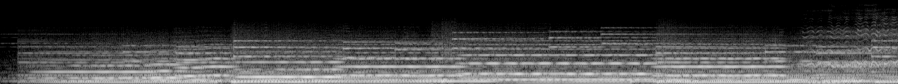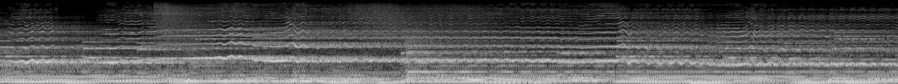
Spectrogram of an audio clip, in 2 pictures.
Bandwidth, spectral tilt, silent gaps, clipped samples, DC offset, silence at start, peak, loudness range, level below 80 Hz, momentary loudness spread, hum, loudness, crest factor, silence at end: 18 kHz; -7 dB/octave; none; under 0.1%; under 0.1%; 0.15 s; -2 dBFS; 3 LU; -34 dBFS; 4 LU; none; -14 LUFS; 12 dB; 0 s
